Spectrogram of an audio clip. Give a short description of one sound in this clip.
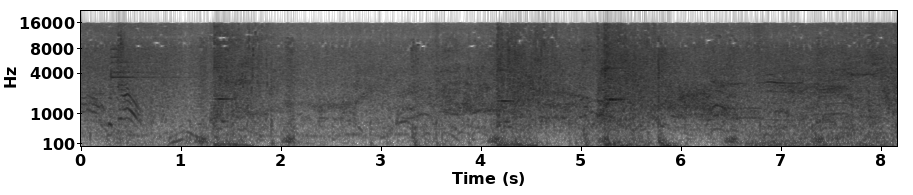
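A zombie snarls and growls up close.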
